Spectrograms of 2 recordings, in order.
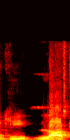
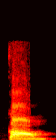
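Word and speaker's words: calm: इसे काल ना पढ़कर काम आपने सुना होगा कीप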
